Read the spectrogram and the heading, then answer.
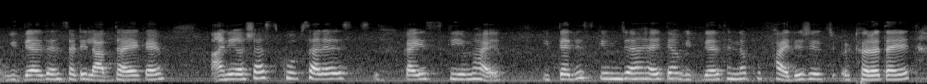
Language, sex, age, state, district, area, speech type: Marathi, female, 18-30, Maharashtra, Amravati, rural, spontaneous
